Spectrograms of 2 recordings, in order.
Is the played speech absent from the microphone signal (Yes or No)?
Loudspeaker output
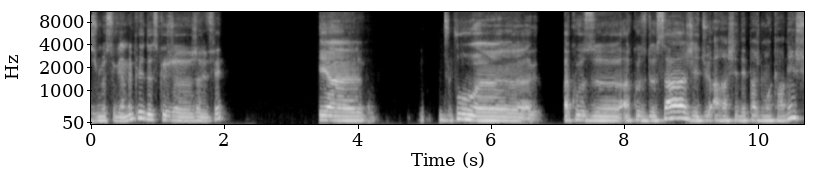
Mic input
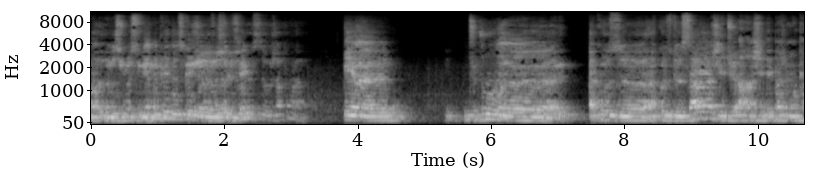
No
